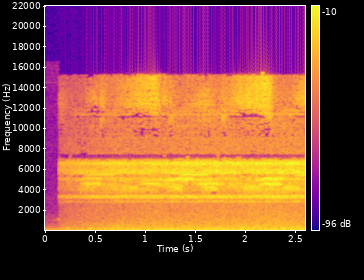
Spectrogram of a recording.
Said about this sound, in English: Crickets.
